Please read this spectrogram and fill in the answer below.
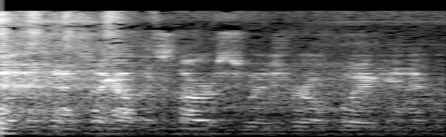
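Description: Faint talk in the background under low room noise.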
